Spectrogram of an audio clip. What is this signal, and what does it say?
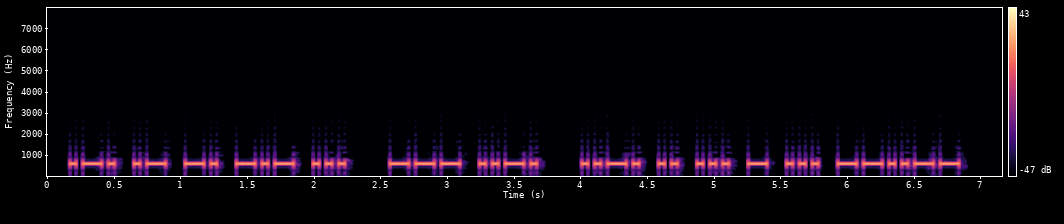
Morse code, heard as a keyed tone, about 25 wpm, 610 Hz. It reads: RANKS OF FISTS,
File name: 2012-01-mp3 / n14-FUN WITH NUMBERS-25wpm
